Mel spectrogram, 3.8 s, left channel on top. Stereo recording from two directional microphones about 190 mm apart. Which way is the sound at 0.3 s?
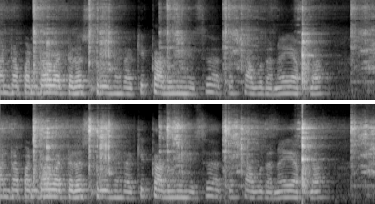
15° left (ahead or behind).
